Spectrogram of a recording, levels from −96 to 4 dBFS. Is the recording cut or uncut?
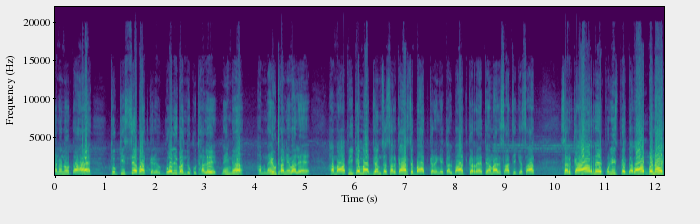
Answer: uncut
